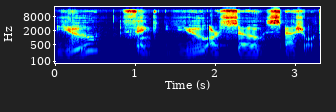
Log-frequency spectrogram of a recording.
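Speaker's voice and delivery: slow, talking down, in a voice not her own; condescending. Retold or imitated. Imitating his wife's condescending put-down, slow and superior. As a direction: drag it out like she's above you. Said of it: "she has that very downward talk".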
